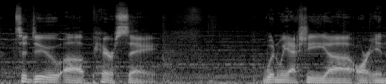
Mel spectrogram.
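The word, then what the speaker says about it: Percée: According to ChatGPT, it's per se, and it actually means a breakthrough, an opening, or an advance.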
